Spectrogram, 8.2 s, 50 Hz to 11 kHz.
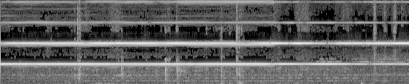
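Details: Luminous Eco Watt 850VA inverter gives a steady, unbroken high-pitched beep with no pauses; it is not sensing mains even though mains input is present, so a mains-sensing fault is suspected.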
